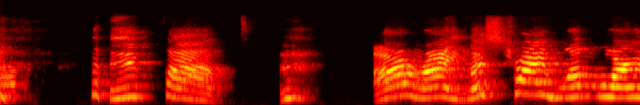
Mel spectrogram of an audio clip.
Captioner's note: laughs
